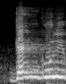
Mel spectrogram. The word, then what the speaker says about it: गांगुली: Cricket बोला करते थे, गैंगुली बोला। अब बताइए, अब सौरभ गांगुली को गैंगुली बोला जाए?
